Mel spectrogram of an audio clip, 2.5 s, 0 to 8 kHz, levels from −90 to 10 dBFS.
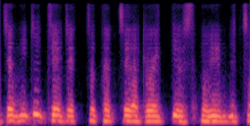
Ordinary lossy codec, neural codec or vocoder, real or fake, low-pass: none; codec, 16 kHz, 0.5 kbps, FreqCodec, smaller model; fake; 7.2 kHz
